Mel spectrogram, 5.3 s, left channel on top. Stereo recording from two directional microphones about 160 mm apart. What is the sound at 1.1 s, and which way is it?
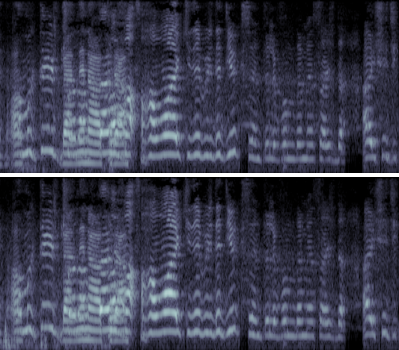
Speech, centre (ahead or behind).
